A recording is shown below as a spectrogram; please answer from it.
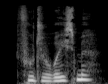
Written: FUTURISME

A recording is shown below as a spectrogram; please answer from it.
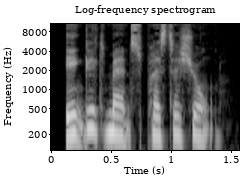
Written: enkeltmandspræstation

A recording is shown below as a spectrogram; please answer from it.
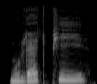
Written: mulatpige

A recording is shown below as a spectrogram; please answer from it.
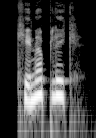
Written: kenderblik

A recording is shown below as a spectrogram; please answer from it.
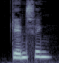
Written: ginseng

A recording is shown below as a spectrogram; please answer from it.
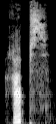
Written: raps

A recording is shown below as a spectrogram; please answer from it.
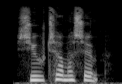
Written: syvtommersøm

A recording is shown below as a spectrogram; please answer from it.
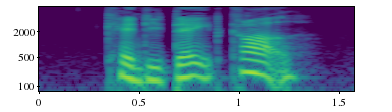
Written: kandidatgrad

